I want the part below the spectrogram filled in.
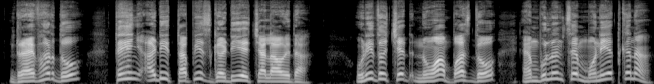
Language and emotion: Santali, angry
